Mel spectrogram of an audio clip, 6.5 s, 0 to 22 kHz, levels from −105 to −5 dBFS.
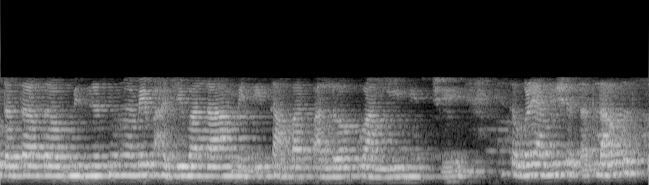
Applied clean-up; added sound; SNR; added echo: none; none; none; reverberation time 0.9 s.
